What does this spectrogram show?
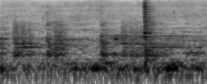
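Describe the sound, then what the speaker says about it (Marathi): Moong dal pakoras frying in oil over a low flame, a soft steady sizzle with a few gentle stirring scrapes and one brief sharp clink, no voices. "अशी बारीक गॅसवरच चांगले तळून घ्यायचे"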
